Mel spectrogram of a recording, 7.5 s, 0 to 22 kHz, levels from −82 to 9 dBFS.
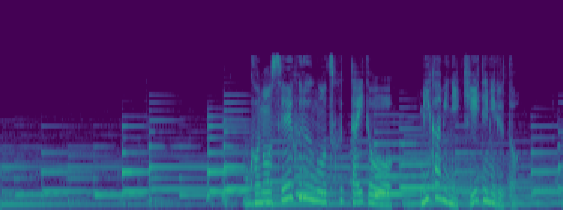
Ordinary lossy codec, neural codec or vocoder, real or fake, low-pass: none; none; real; 7.2 kHz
